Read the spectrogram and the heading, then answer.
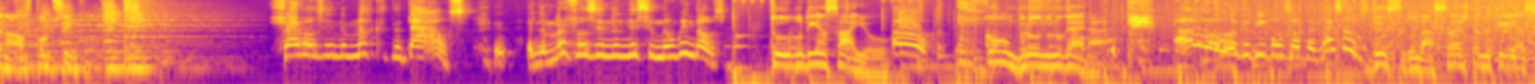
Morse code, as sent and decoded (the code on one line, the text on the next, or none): none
